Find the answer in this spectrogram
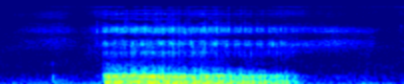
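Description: A Golden Retriever gives a low, rumbling one-second growl to ask for attention.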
